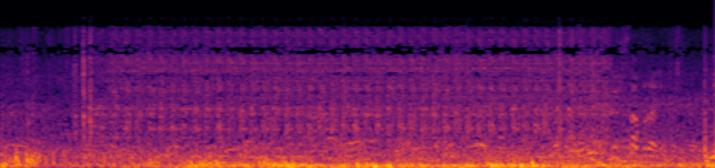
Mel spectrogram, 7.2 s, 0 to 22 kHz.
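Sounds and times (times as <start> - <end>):
indistinct voices murmuring: 0.0 - 7.1
car engine cranked by its starter failing to start: 0.6 - 6.3.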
